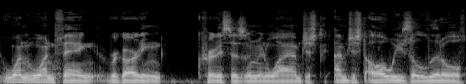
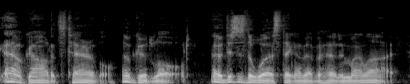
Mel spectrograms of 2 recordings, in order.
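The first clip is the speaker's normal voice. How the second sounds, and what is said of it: Fake British accent. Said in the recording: “you affecting a fake uh, ... British accent? ... I am.”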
